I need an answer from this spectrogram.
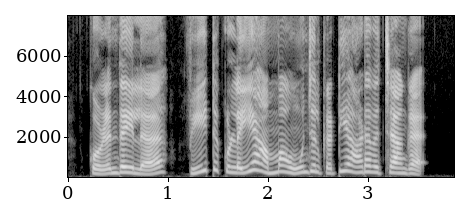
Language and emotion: Tamil, happy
